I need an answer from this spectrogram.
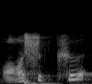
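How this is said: It is said with a British accent. The speaker learned British English. "영국 사람들은 어스크라고 발음을 합니다"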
